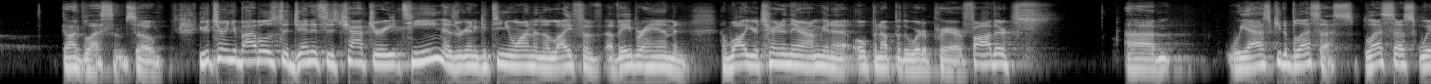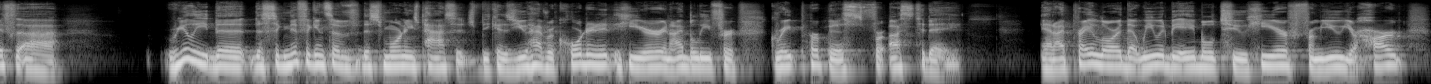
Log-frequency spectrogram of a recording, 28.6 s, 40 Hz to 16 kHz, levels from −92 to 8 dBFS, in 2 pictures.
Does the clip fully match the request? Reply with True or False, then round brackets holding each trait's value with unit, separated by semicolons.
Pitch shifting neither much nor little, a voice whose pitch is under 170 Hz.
True (4.0 semitones; 140 Hz)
